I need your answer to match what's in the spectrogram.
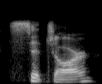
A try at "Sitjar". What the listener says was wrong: It's Sitar, the J silent, but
